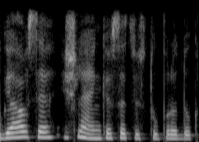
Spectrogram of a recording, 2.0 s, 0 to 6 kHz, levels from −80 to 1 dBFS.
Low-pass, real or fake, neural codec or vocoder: 5.4 kHz; real; none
